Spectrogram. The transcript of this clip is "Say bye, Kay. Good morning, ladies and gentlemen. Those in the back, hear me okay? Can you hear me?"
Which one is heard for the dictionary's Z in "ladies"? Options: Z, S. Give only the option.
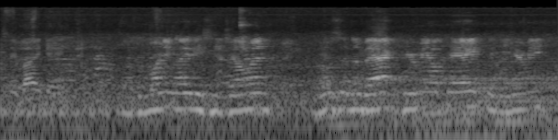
Z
